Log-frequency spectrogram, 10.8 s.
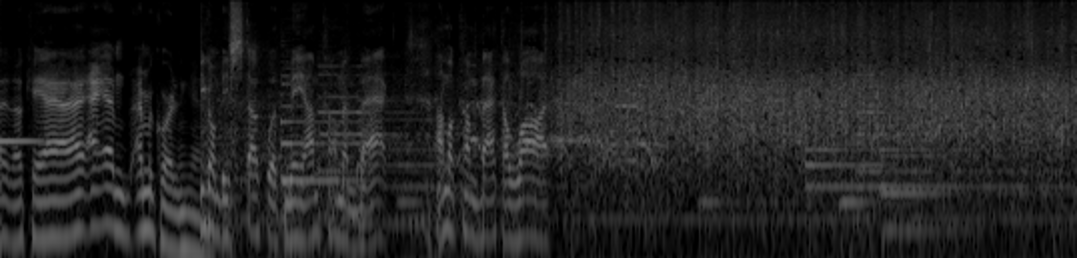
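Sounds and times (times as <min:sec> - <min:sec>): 
speech: 0:00.1 - 0:05.7
audience clapping: 0:04.6 - 0:10.7.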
